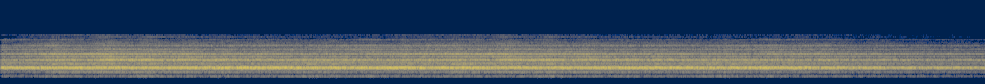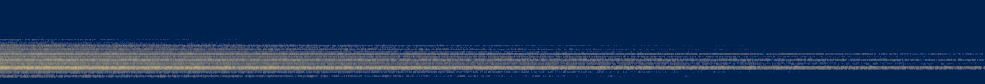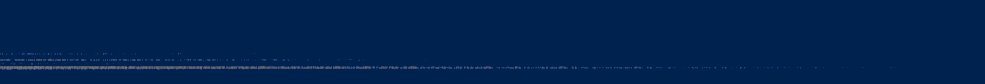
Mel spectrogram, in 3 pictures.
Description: AV_Grave_Pad_C.wav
